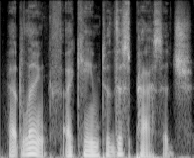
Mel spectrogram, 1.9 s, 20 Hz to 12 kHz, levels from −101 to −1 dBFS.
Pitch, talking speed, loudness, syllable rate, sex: 90 Hz, 215 wpm, -20 LUFS, 5.2 syllables/s, male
